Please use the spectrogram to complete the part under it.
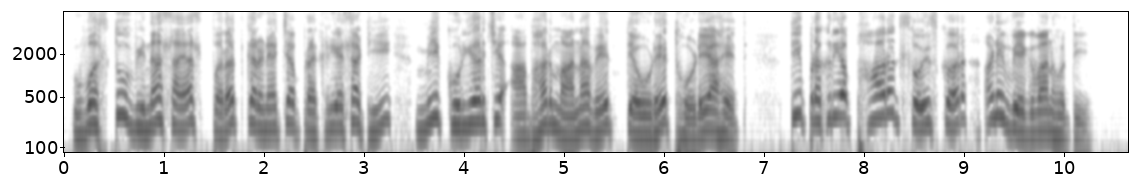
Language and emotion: Marathi, happy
